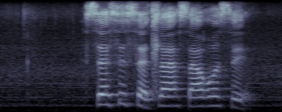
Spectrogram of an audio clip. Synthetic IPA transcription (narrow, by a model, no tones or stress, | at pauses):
sesɪsɛt͡ɬʼasaɣʊsɪ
